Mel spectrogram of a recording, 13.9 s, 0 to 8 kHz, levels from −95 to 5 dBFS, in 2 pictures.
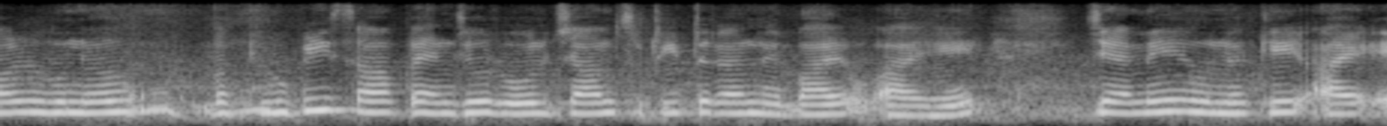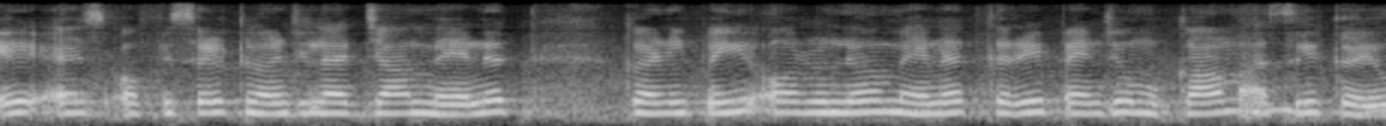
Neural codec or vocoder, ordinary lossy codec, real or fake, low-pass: codec, 44.1 kHz, 7.8 kbps, DAC; none; fake; 7.2 kHz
